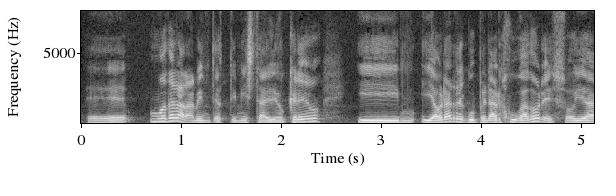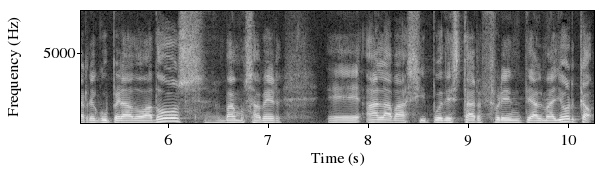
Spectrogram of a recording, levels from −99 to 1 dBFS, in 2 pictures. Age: 40-59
